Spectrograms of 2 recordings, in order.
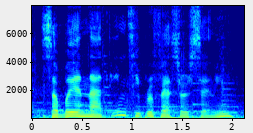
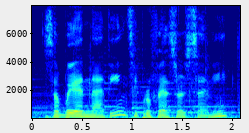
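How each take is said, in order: No difference in how they are said.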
